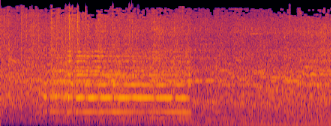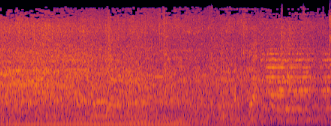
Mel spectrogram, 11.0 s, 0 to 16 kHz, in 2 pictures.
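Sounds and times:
vehicle horn: 0:00.6 - 0:03.2, 0:09.8 - 0:11.0
engine rumble: 0:01.7 - 0:10.0.

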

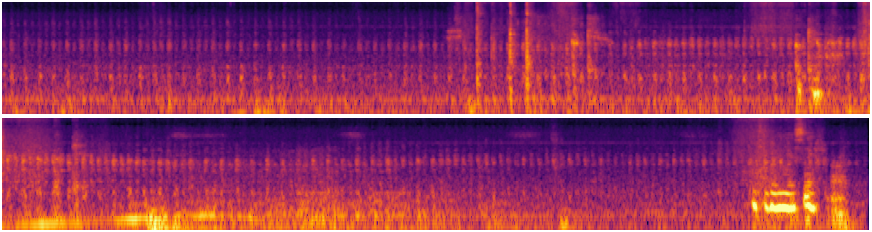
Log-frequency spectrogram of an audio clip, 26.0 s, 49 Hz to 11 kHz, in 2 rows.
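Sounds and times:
dog panting: 0:00.0 - 0:26.0.

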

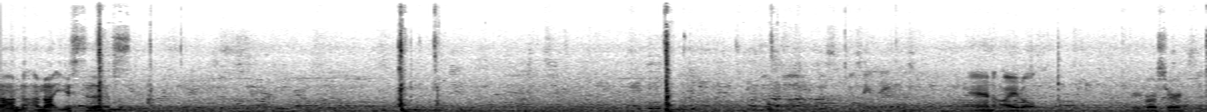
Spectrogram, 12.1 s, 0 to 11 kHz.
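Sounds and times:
steady hall noise: 0:00.0 - 0:12.0.

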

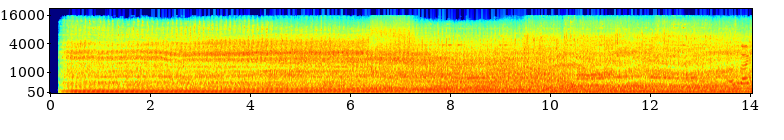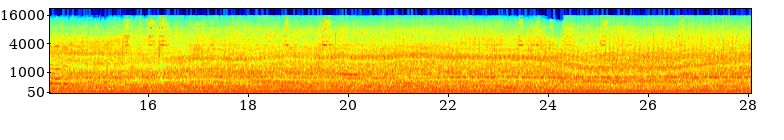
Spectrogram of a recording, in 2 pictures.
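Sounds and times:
tractor diesel engine running: 0:00.2 - 0:28.0.

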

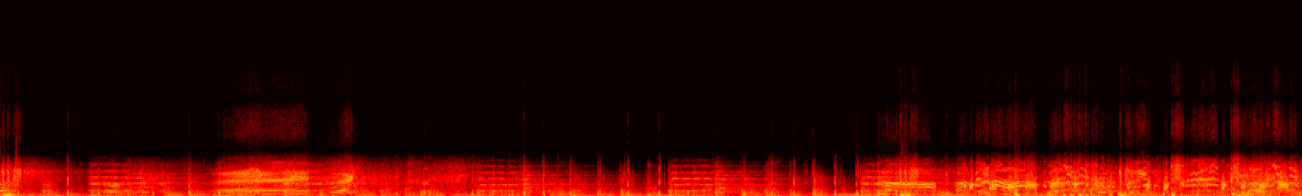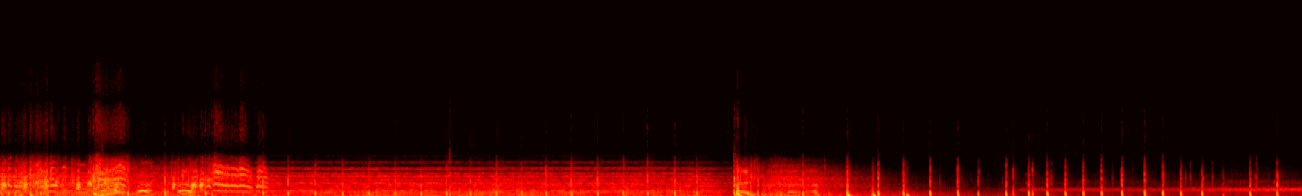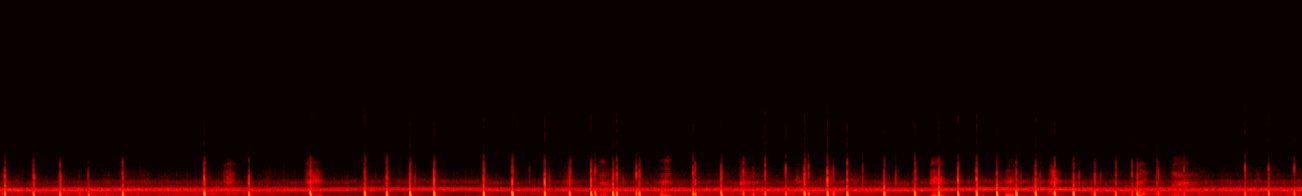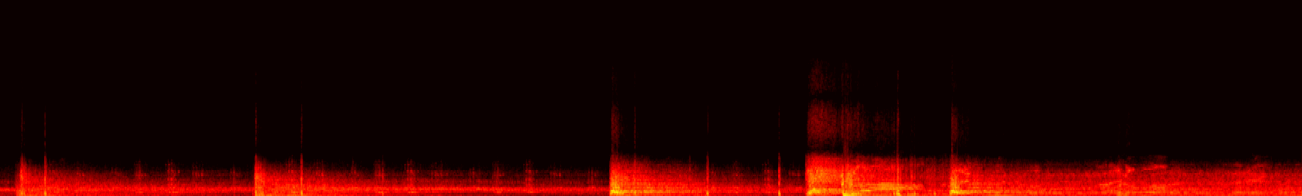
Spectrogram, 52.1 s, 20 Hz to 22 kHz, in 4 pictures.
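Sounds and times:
fast run of sharp cracks: 0:00.0 - 0:49.2.

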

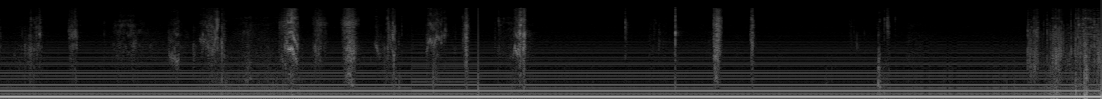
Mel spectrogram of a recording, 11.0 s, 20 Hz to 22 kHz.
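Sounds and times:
low electronic drone tone: 0:00.0 - 0:11.0.

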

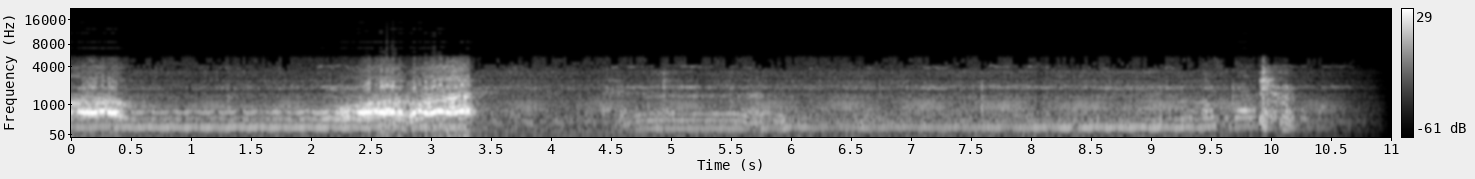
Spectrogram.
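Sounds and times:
man holding a long low note: 0:00.0 - 0:03.4, 0:04.6 - 0:09.8.

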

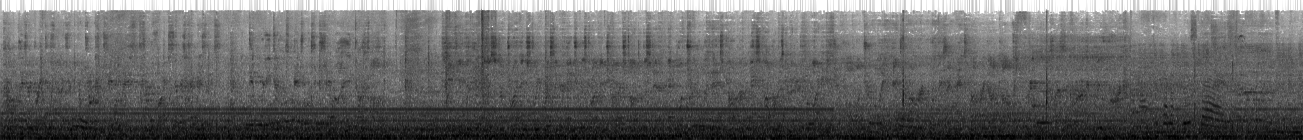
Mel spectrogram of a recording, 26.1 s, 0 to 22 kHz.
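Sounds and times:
background music: 0:00.0 - 0:26.0
indistinct voices: 0:00.0 - 0:26.0
steady low rumble: 0:00.0 - 0:26.0.

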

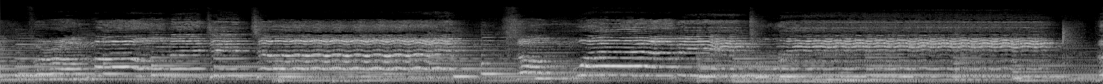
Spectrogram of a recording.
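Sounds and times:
man singing with vibrato: 0:00.0 - 0:11.0
steady musical accompaniment: 0:00.0 - 0:11.0.

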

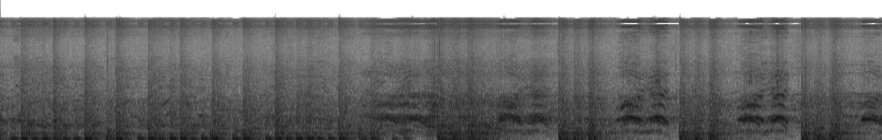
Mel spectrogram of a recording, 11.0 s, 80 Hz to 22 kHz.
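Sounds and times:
bass drum beat: 0:00.0 - 0:11.0
crowd chanting in unison: 0:00.0 - 0:11.0.

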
